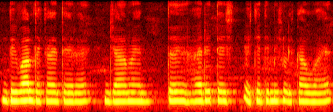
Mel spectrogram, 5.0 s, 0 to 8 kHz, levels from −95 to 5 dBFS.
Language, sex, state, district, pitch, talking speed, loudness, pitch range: Hindi, female, Arunachal Pradesh, Lower Dibang Valley, 200 Hz, 155 wpm, -18 LUFS, 195-205 Hz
